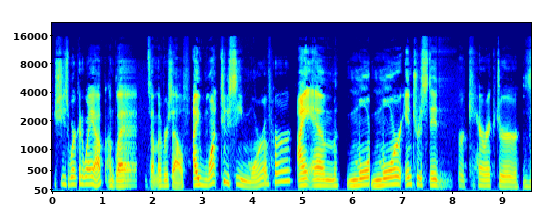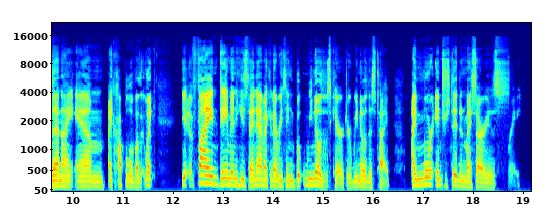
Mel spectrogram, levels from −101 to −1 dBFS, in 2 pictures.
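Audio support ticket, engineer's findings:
AAC frame loss with concealment at 1.42–1.99 s, 7.74–8.25 s (just before "character than I am"), 15.0–15.1 s (between "everything but we know" and "character we know this") and 18.46–18.79 s. The decoder patches gaps from the last good spectrum, so they sound smeared or phasey. The longest fits about ten lost frames.

CD skip at 6.33 s, right after "of her I am", and at 10.77 s. Each is a short mute, around 30 ms and then around 20 ms, before playback resumes from a different spot. A knock or a disc flaw bumped the laser onto another turn of the spiral.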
